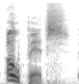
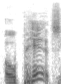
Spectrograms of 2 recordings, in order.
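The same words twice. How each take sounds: First: The stress is on the first syllable. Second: The stress is on the second syllable. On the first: The speaker calls it right. "the emphasis on the O" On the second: The speaker calls it wrong. "put the emphasis on the incorrect syllable"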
